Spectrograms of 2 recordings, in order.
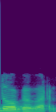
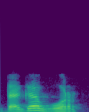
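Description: First: The stress is on the first syllable. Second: The stress is on the last syllable. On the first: The speaker calls it wrong. "не договор" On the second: The speaker calls it right. "Повторите. Договор"

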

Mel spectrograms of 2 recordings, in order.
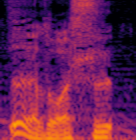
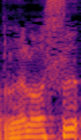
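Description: First: It is said with a Taiwan Mandarin pronunciation. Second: It is said with a mainland Mandarin pronunciation. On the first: "把这个俄罗斯读作俄罗斯" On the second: "把俄罗斯读作俄罗斯"

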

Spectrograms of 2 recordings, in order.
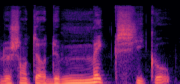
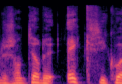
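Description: First: The last word begins with a closed-lip M sound. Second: The last word begins with a breathy H sound. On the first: "au lieu de dire" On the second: "il va dire le chanteur de Hexico avec un H"

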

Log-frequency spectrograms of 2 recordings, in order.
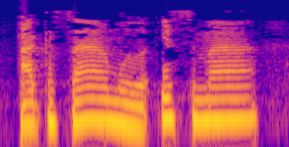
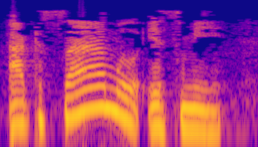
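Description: First: The final word ends in the vowel a. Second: The final word ends in the vowel i. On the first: The speaker calls it wrong. "enggak boleh dibaca" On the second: The speaker calls it right. "yang benar adalah"

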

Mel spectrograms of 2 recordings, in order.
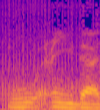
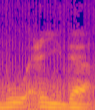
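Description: The two takes are said the same way.

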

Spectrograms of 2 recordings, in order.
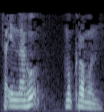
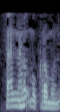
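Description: First: The vowel after fa is an i sound. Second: The vowel after fa is an a sound. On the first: The clause is complete and needs no implied word. "Dibaca kasrah" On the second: An omitted predicate must be understood. "Adapun kalau dibaca anak, berarti ada penakdiran"

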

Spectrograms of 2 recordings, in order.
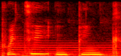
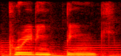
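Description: First: It is said with a British accent. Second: It is said with an American accent. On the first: "o sotaque do vocalista é britânico, então toda British. Vez que eu leio, eu falo" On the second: "Eu não consigo falar Pretty in Pink, porque parece que eu tô falando errado"

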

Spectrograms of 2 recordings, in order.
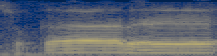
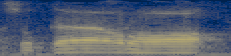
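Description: First: The final vowel is slightly inclined toward e. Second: The final vowel is an open a sound. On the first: "ورش التقليل" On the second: "بالفتح"

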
